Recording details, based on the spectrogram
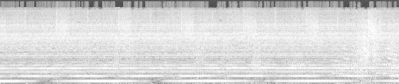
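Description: A Mazda Miata engine drones at sustained high revs in Need for Speed Underground, a steady buzzing tone that rises and falls slightly as the car races on, loud and continuous with no talking.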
